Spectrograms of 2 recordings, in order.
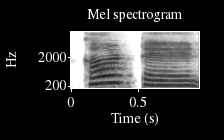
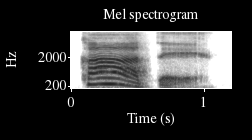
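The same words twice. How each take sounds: First: It is said with English sounds. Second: It is said with a long A, Japanese-style.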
